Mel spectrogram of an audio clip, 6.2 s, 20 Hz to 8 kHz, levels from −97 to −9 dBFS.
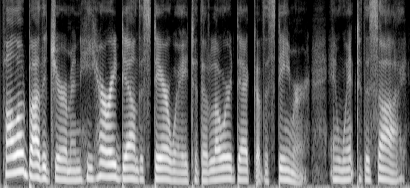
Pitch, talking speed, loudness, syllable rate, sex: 170 Hz, 205 wpm, -18 LUFS, 4.8 syllables/s, female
